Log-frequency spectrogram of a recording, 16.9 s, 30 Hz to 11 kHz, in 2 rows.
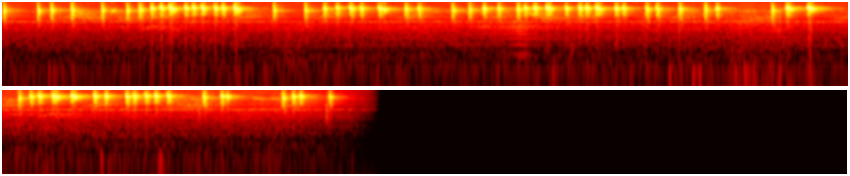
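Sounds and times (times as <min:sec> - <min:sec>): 
scarlet-backed flowerpecker calling with sharp high ticking notes: 0:00.0 - 0:12.2.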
